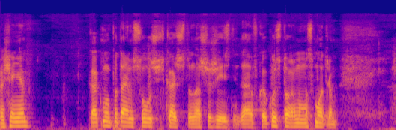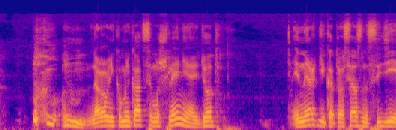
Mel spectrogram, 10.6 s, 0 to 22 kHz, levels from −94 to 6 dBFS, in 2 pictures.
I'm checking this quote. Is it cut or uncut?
cut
